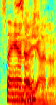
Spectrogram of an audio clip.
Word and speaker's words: Sajana: Diana with an S sayana interesting interesting gu s and it's if you see how it's pronounce it has a j and the J is silent the J is silent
